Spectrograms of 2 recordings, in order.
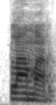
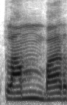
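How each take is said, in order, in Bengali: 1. m-এর পরে কোনো b ধ্বনি শোনা যায় না। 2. m-এর পরে b ধ্বনি শোনা যায়।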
